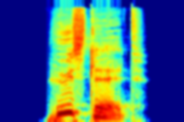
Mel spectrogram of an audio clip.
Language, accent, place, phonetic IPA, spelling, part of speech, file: German, Germany, Berlin, [ˈhyːstl̩t], hüstelt, verb, De-hüstelt.ogg
- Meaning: inflection of hüsteln: 1. second-person plural present 2. third-person singular present 3. plural imperative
